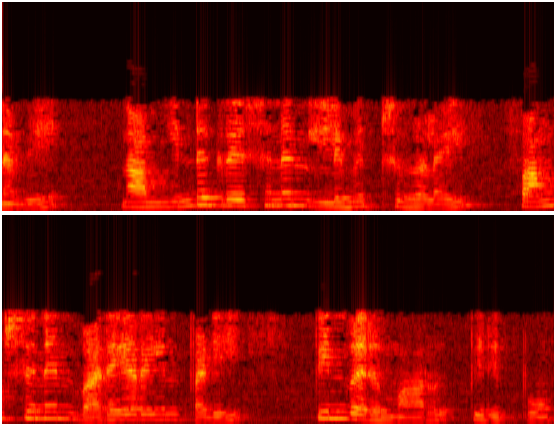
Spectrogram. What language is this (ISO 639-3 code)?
tam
